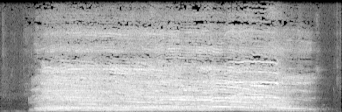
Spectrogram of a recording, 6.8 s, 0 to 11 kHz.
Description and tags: Audience Booing 2
Recorded with Sony HXR-MC50U Camcorder with an audience of about 40.
audience, booing, crowd, mob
